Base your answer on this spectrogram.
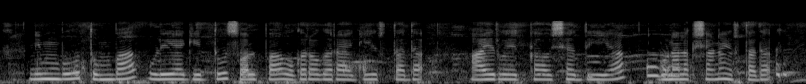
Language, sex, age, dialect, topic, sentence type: Kannada, female, 25-30, Central, agriculture, statement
